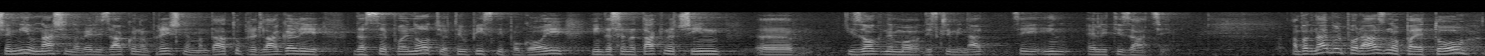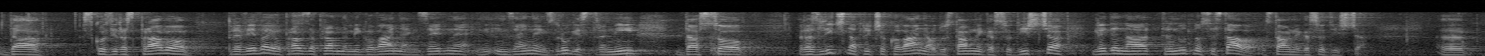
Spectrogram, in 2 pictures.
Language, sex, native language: Slovenian, male, Slovenian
